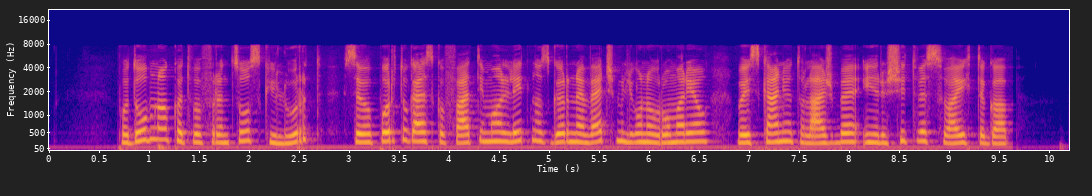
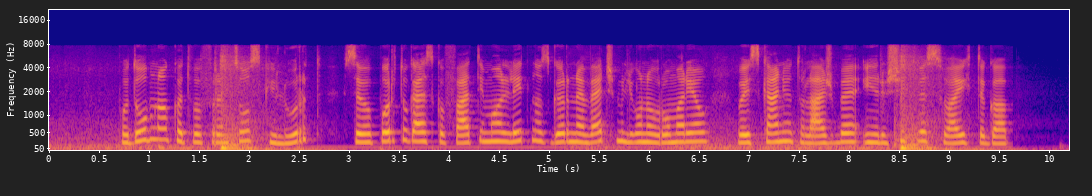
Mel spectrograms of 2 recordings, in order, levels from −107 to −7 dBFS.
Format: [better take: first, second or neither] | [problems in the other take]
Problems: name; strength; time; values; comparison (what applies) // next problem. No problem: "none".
first | background sound (Slam); 10 dB below the speech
